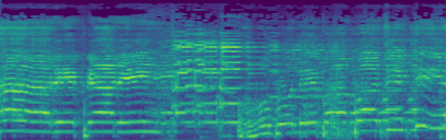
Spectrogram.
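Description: Live Haryanvi bhajan accompaniment: harmonium and keyboard carrying a sustained, gliding melody over quick hand-drum strokes on dholak and tabla.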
